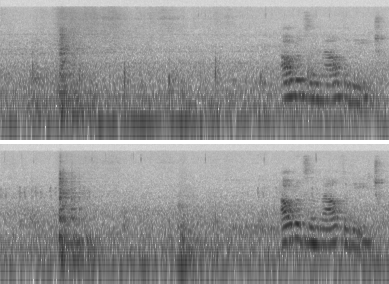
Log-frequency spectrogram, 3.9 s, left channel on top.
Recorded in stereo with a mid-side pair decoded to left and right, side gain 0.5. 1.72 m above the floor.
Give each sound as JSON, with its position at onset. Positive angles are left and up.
{"t": 0.6, "sound": "a cupboard door", "azimuth_deg": -60, "distance_m": 1.5}
{"t": 2.8, "sound": "a woman speaking", "azimuth_deg": -50, "distance_m": 1.1}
